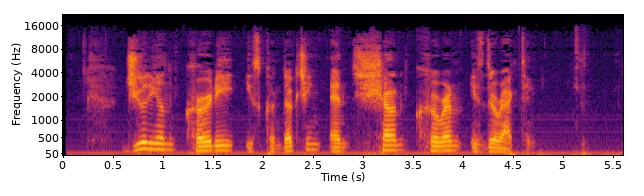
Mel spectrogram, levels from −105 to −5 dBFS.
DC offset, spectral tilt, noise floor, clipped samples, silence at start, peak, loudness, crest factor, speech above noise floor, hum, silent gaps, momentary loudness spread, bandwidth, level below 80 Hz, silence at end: under 0.1%; -3.5 dB/octave; -45 dBFS; under 0.1%; 0.25 s; -4 dBFS; -22 LUFS; 20 dB; 22 dB; none; none; 14 LU; 15.5 kHz; -44 dBFS; 0 s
